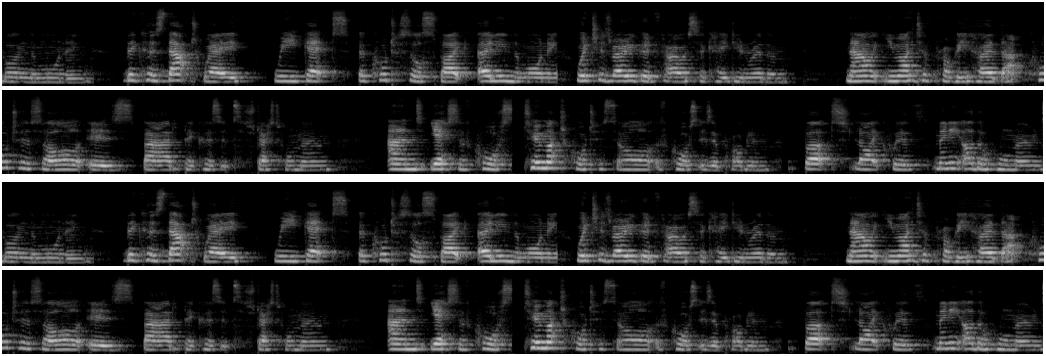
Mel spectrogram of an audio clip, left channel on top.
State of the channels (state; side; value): identical; both; correlation 1.00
